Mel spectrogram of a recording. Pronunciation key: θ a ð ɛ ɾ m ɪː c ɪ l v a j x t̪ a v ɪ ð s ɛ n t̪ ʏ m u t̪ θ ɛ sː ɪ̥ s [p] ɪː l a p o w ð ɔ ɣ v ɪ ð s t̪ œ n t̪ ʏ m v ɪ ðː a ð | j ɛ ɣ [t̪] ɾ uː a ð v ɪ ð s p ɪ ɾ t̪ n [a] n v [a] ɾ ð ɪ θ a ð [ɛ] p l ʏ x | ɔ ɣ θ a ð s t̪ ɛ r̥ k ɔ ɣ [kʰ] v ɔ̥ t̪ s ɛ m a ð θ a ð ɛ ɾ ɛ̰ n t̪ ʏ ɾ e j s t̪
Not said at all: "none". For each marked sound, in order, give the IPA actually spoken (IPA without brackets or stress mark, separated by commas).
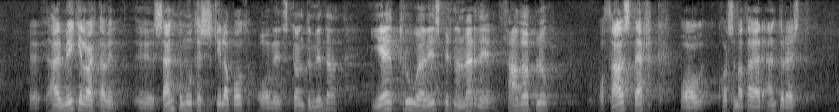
c, t̪ʰ, a, ɛ, œ, kʰ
